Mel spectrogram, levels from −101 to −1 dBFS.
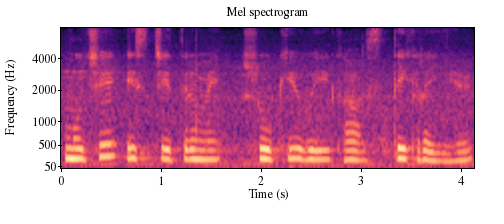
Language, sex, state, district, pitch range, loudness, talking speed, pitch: Hindi, female, Madhya Pradesh, Dhar, 195-220 Hz, -16 LUFS, 145 wpm, 205 Hz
